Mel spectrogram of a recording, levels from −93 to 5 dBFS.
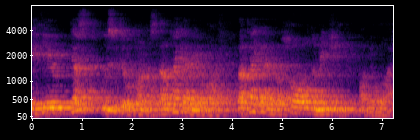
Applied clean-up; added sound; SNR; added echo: none; none; none; reverberation time 2.2 s.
